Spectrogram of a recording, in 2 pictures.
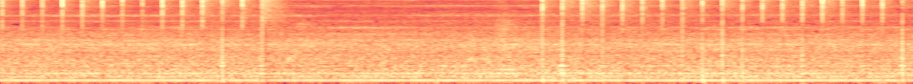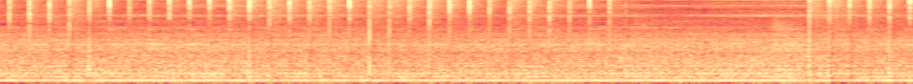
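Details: Rapid, steady crackling laser pulses over a constant low machine hum from a laser during a live laser tattoo removal session on a patient; laser in operation.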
